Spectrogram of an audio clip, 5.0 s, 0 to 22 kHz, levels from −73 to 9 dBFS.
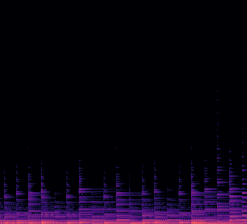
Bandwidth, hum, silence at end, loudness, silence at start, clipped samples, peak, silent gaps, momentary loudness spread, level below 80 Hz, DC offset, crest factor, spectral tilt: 7 kHz; none; 0 s; -28 LUFS; 0 s; under 0.1%; -12 dBFS; none; 5 LU; -58 dBFS; under 0.1%; 14 dB; -9 dB/octave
